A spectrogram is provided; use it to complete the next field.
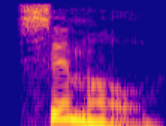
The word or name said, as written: simul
